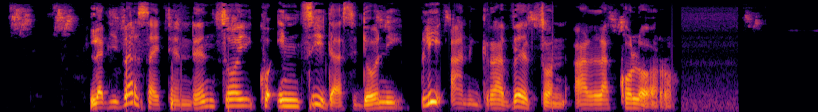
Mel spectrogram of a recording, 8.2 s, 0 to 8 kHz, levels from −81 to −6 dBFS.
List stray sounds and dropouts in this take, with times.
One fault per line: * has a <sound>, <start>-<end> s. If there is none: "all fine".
all fine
